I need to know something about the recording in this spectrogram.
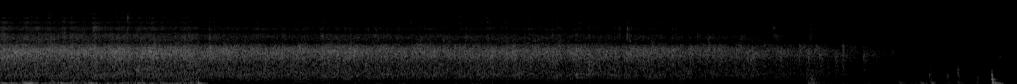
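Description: Audience applauding, a steady clapping that fades away about eight or nine seconds in, with a few sharp knocks near the end.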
